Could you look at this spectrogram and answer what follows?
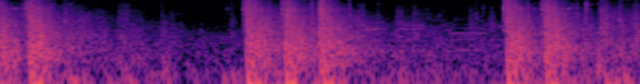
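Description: Bursts of rifle and machine-gun fire in the World War I shooter Verdun, sharp cracks in uneven clusters with quieter gaps between, close and punchy.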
